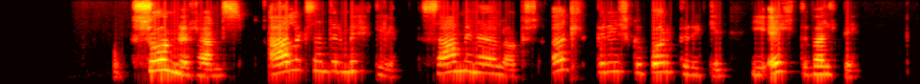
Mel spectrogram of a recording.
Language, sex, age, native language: Icelandic, female, 18-19, Icelandic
